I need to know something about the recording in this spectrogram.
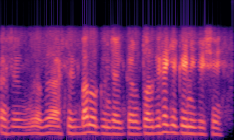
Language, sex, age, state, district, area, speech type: Kashmiri, male, 30-45, Jammu and Kashmir, Bandipora, rural, conversation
